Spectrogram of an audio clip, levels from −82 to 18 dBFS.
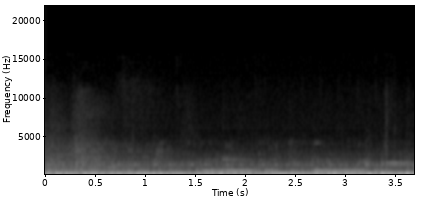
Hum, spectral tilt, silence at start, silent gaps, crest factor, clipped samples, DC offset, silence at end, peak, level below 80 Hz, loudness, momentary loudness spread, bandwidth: none; -9.5 dB/octave; 0 s; none; 16 dB; under 0.1%; under 0.1%; 0 s; -8 dBFS; -32 dBFS; -24 LUFS; 4 LU; 8.6 kHz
